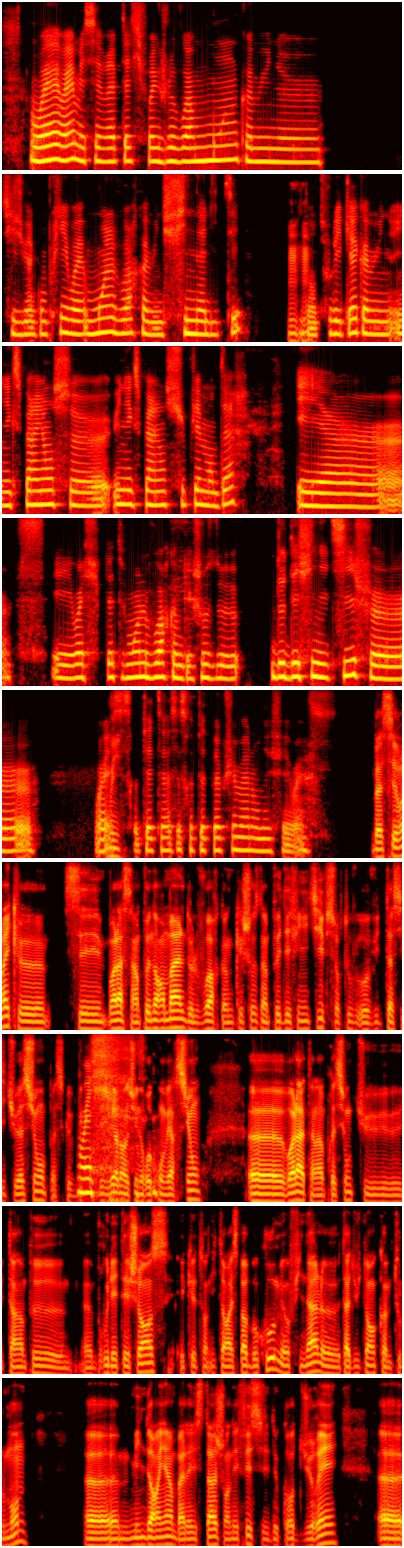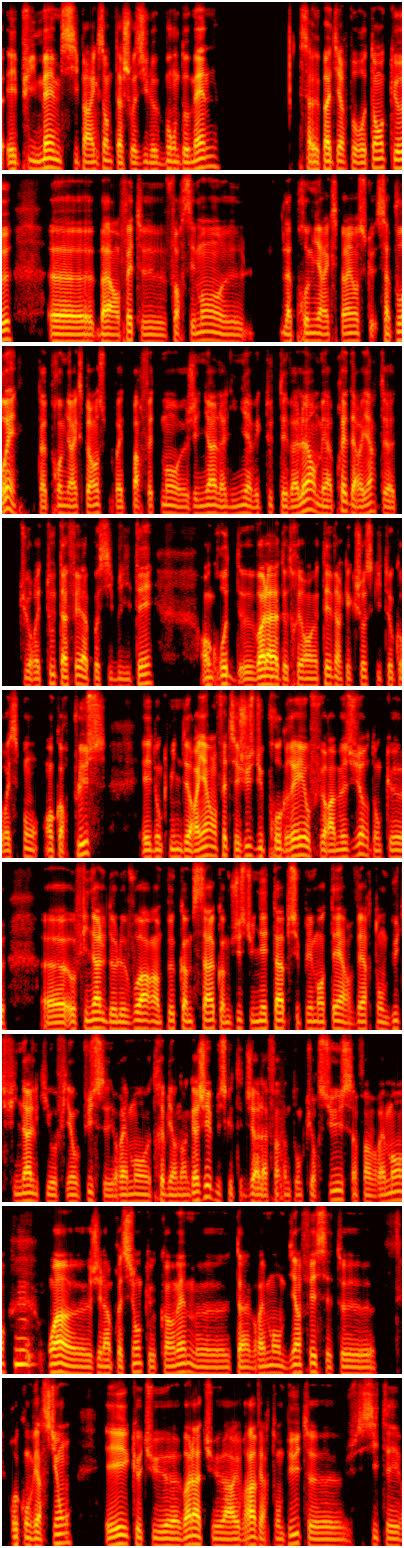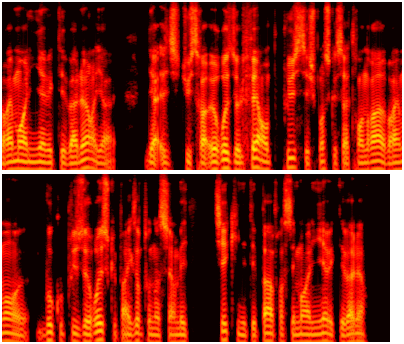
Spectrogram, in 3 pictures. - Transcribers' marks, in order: stressed: "finalité"; drawn out: "heu"; laugh; tapping; stressed: "bon domaine"
- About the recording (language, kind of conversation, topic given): French, advice, Comment la procrastination vous empêche-t-elle d’avancer vers votre but ?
